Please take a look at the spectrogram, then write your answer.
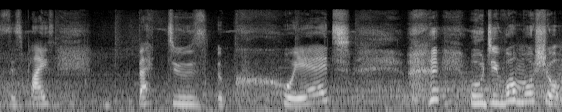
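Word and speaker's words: Betws-y-Coed: and again I'm trying to remember how you pronounce this place, Betws Y Coed.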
